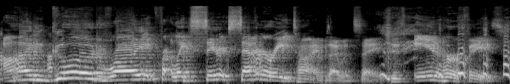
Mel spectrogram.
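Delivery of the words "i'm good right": full-on, high-pitched, put-on screaming voice. Recounting a character yelling in a woman's face: imitating someone screaming. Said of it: "He's balls deep in this lady screaming".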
